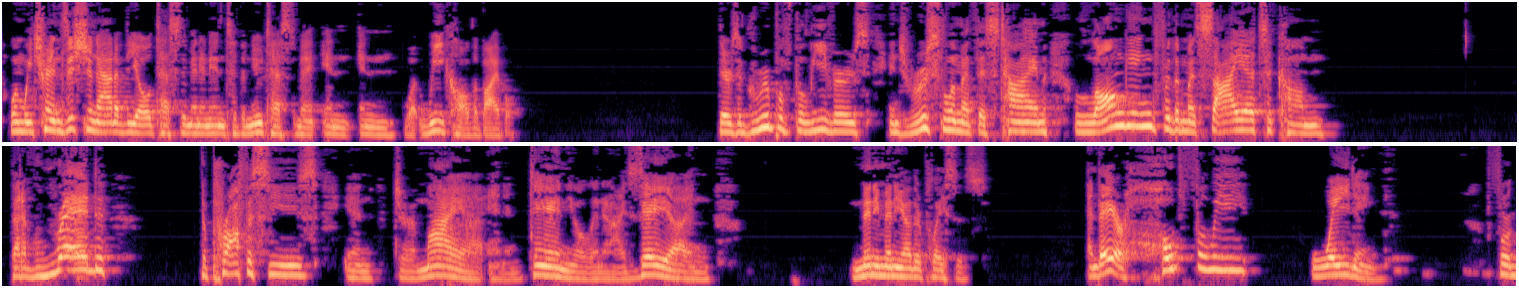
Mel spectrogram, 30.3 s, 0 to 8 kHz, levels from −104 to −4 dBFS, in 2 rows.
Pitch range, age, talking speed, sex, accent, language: 110-160 Hz, 30-49, 120 wpm, male, American, English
